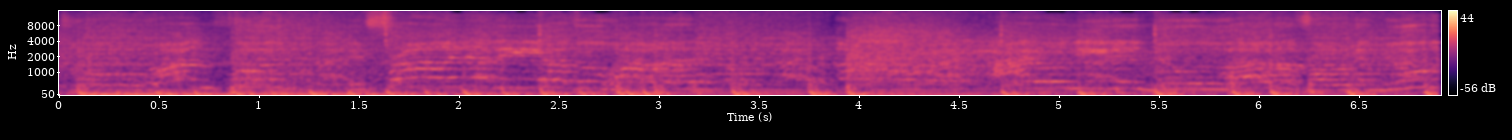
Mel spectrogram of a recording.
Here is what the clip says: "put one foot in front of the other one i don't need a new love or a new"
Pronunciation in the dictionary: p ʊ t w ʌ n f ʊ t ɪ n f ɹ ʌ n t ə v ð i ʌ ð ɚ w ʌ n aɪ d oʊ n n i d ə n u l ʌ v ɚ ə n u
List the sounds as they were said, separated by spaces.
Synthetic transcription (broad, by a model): w ʌ n p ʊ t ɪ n f ɹ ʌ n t ə v ð i ʌ ð ɚ w ʌ n aɪ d oʊ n n i d ə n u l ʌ f ɚ ə n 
